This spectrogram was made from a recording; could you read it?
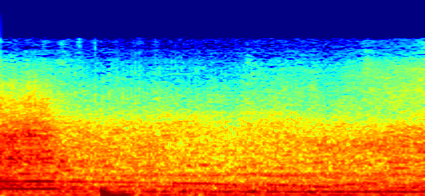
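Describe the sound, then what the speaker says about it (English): Race cars pull into the pits at Buttonwillow during GTA finals, a steady engine drone filling the scene with a brief thump near the start and faint talk underneath. "Looks like we do have a few cars coming into the pits"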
